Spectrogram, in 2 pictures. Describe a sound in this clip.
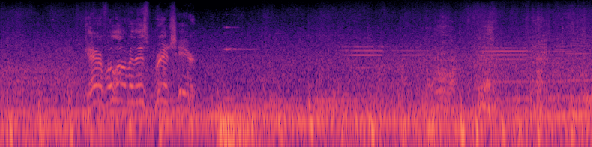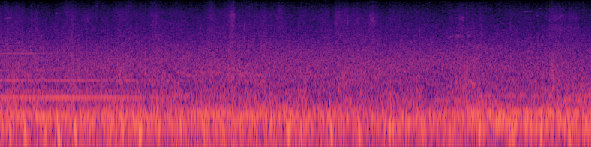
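Wind blows in a low, steady rumble.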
